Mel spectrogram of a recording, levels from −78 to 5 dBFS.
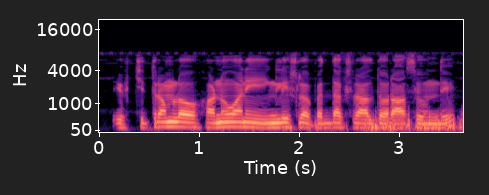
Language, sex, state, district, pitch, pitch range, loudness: Telugu, male, Telangana, Mahabubabad, 120 Hz, 115-125 Hz, -15 LUFS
